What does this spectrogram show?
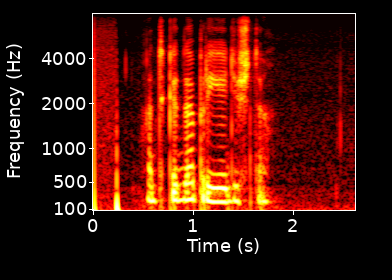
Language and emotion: Russian, neutral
